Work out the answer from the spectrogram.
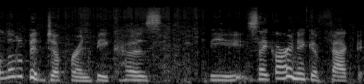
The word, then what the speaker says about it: Zeigarnik: I was like, I don't know how to pronounce it. Zygo, what Zeigarnik. was it? Zeigarnik. Zygarnik.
